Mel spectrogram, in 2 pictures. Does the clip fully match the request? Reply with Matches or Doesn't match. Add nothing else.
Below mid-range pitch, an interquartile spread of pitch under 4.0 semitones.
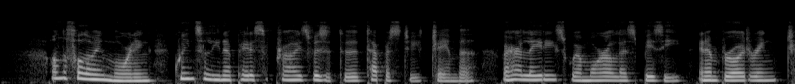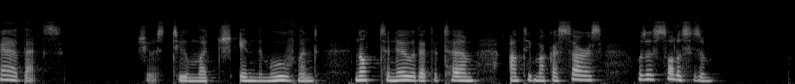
Doesn't match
